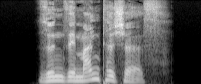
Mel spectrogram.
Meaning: strong/mixed nominative/accusative neuter singular of synsemantisch
- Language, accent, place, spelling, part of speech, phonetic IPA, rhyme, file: German, Germany, Berlin, synsemantisches, adjective, [zʏnzeˈmantɪʃəs], -antɪʃəs, De-synsemantisches.ogg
